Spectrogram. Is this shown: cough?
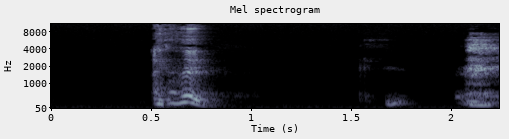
yes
